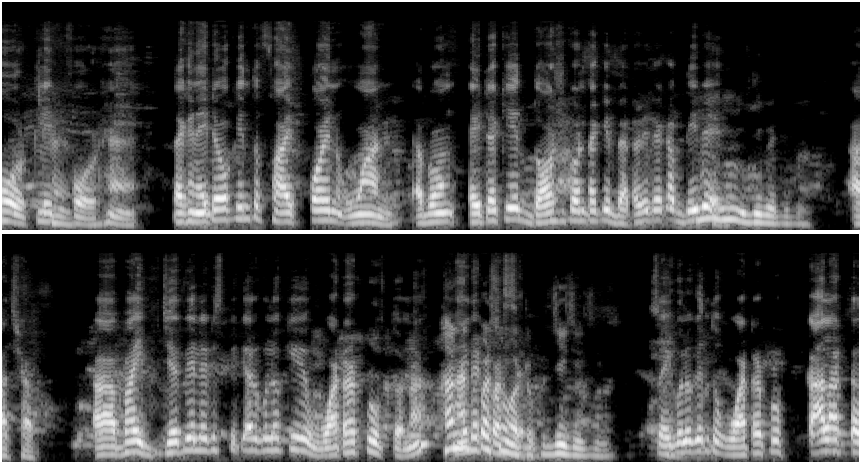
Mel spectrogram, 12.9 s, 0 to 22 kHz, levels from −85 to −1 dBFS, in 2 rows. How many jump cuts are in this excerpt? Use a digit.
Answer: 0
